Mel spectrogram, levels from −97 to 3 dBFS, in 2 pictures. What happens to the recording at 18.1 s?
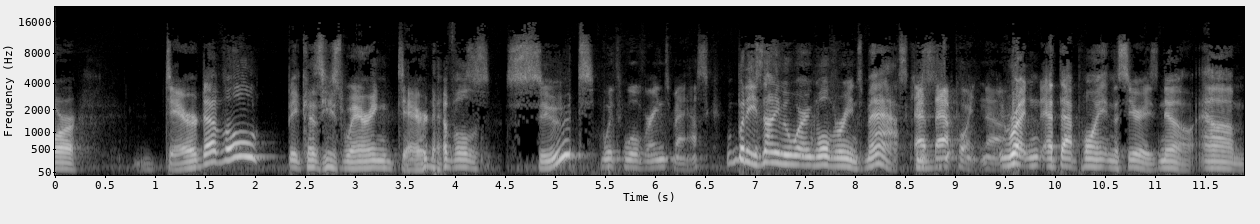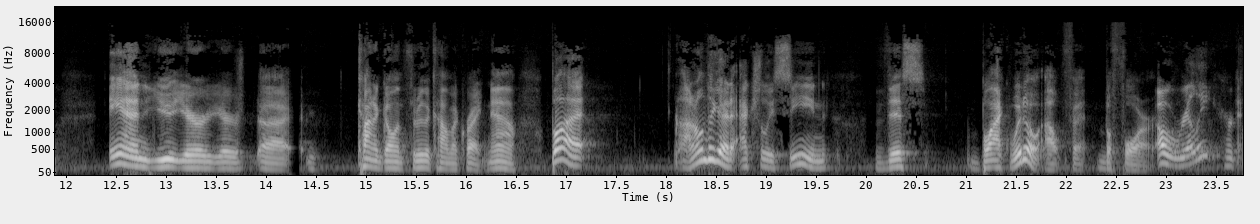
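At 18.1 s the speech continues without any audible fault or interruption.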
